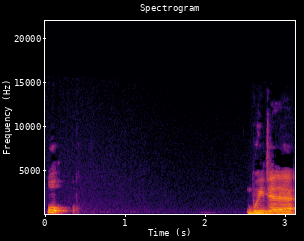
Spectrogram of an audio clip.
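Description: With a British accent, a woman speaks very slowly at a fairly high pitch with monotone, flat intonation against a quiet background. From United Kingdom. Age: young. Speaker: YouTuber. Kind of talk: casual talk to camera. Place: home room. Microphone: phone near.

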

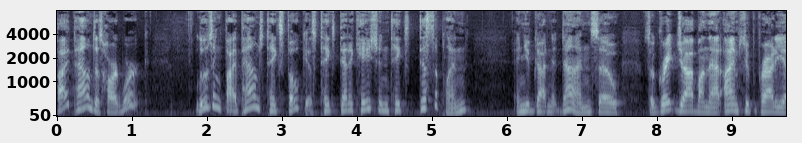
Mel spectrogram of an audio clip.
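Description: A man's unremarkable speaking voice at a moderate pace, with ordinary pitch variation in a very clean recording with a silent background. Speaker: weight-loss podcast host. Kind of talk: solo podcast, reading and answering listener emails.

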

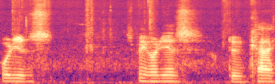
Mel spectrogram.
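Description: A man is speaking. The sound is dry with no echo, over light background noise. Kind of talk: casual vlog chat. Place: garden. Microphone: phone near.

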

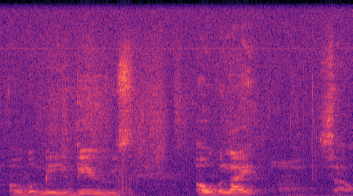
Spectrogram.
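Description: With a rural Mississippi accent, a man talks at a moderate pace amid light background noise and audible room echo. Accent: rural Mississippi Southern US. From Mississippi, US South. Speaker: comedian. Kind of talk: casual interview. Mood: relaxed, friendly. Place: studio. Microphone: lapel.

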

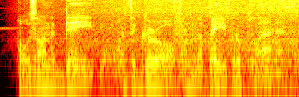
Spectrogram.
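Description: A man puts on a raspy character voice at medium pitch. He talks at a fairly slow pace. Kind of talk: reflective sci-fi audio drama narration. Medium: audio drama. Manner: wistful, matter-of-fact, quietly hopeful.

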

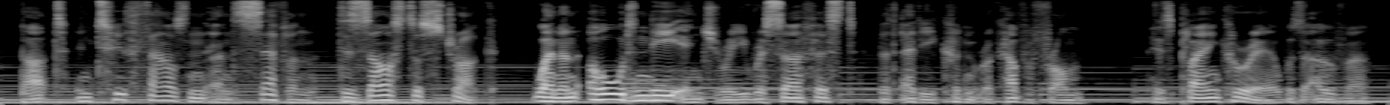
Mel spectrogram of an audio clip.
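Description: With music in the background, a man with a very deep, low pitch speaks at a moderate pace, his pitch swinging very widely. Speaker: documentary narrator. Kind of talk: documentary narration.

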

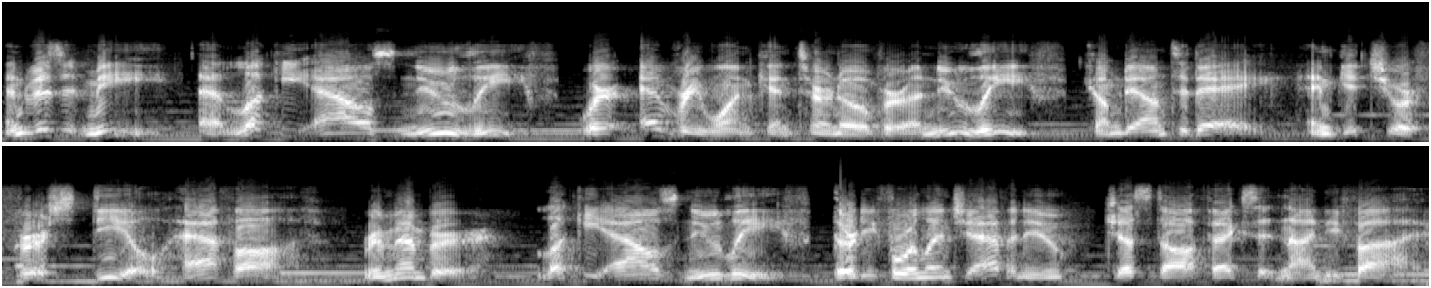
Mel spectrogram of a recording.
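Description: A man puts on a character voice, fairly low in pitch yet bright and sharp in tone, swinging widely in pitch at a fairly slow pace with few pauses while faint music plays behind.

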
